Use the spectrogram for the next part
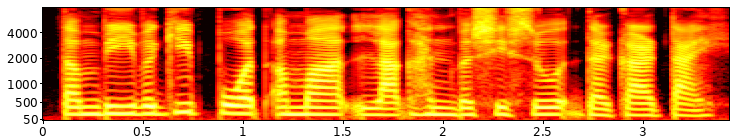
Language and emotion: Manipuri, neutral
